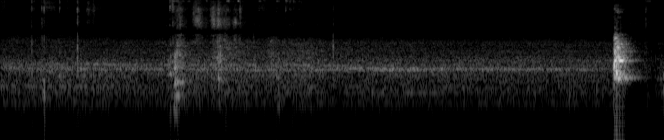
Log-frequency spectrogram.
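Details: Roxy, a puppy, investigating and harassing a small watermelon; a single sharp, loud bark bursts out near the end over a steady low hum, after a few soft thumps and rustles earlier on.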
